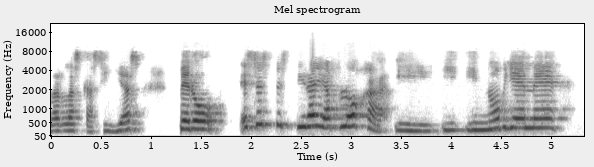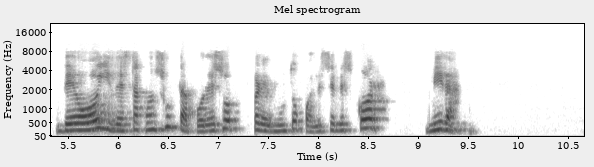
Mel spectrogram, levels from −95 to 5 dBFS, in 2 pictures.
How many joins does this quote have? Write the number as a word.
zero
